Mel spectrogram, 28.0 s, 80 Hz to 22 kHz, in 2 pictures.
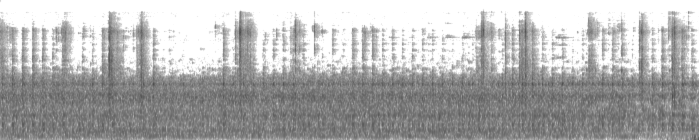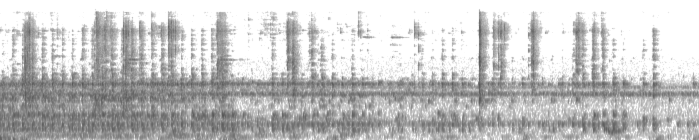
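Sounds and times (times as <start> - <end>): puzzle cube clicking: 0.0 - 3.2, 4.4 - 6.4, 9.4 - 18.8, 23.5 - 24.8, 25.4 - 26.2
steady background hum: 0.0 - 27.9.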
